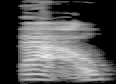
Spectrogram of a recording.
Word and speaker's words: bao: title page and they're telling us how to say the word foul because if you've never had a vow before you might not know how to say that word b-a-o bow can you spell that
